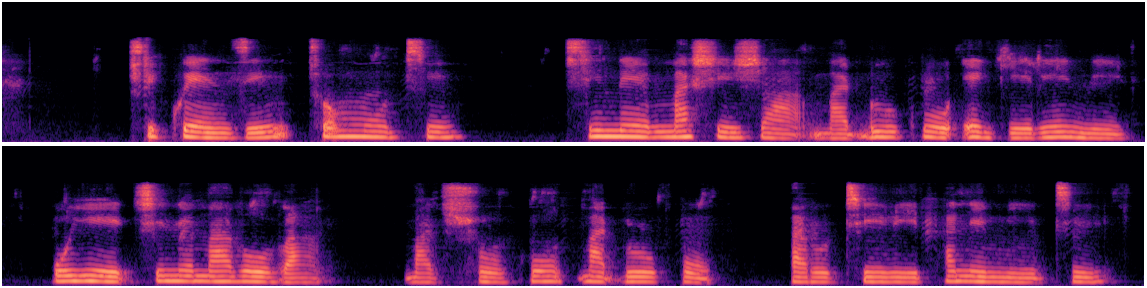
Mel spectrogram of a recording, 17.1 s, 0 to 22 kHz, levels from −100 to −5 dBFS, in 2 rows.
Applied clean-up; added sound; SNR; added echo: neural mask model DeepFilterNet 3.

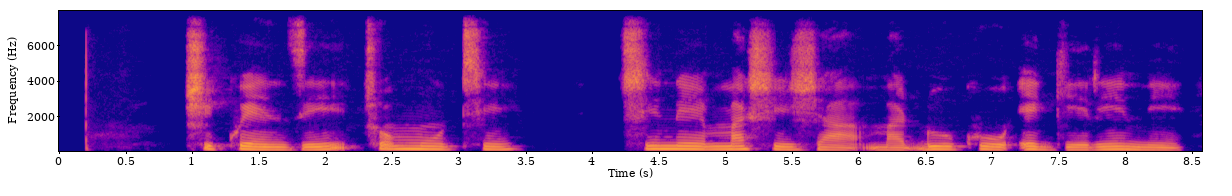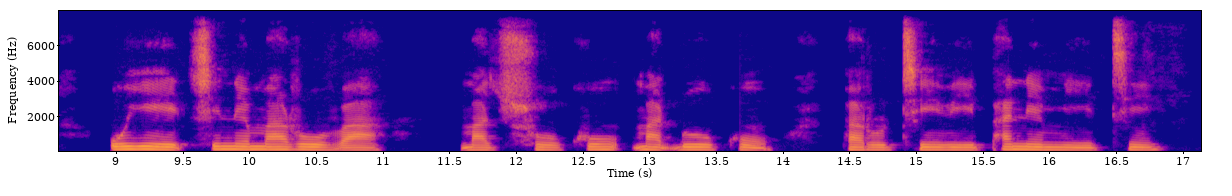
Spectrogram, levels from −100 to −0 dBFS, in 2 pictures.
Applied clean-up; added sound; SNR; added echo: none; none; none; none.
